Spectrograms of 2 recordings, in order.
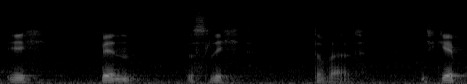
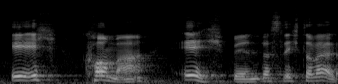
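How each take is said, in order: First: Solemn hush. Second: Ich bin das Licht der Welt with ich pressed hard; stress on ich. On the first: Acted. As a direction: let the words fall quietly, one by one. Solemn slow Jesus quote. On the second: Shown as a demonstration. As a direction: pause after ich, then the rest. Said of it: "Also eine Betonung".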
